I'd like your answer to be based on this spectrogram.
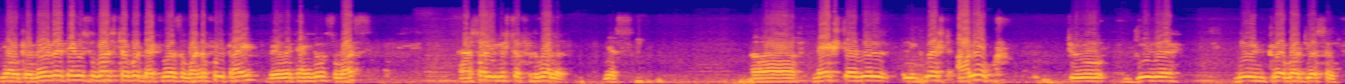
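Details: Stuttering in a male participant of an online session for people who stammer, introducing himself.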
